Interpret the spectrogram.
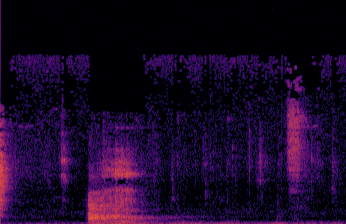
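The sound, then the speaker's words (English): A single clanging strike as children hit a metal railing right outside a window, ringing out briefly and fading, muffled as if heard from indoors, over a low steady background hum. “Yeah, just now they're just hitting the railing.”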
